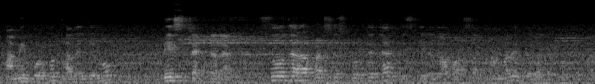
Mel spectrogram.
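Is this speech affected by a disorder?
No.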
